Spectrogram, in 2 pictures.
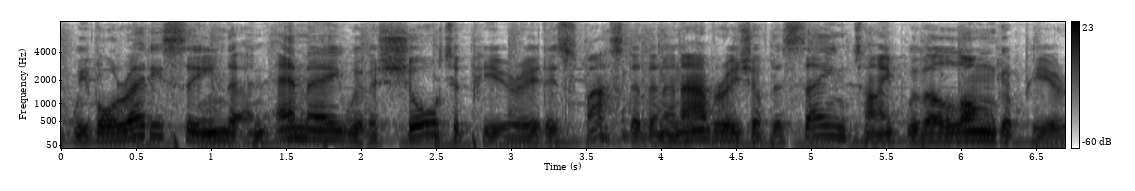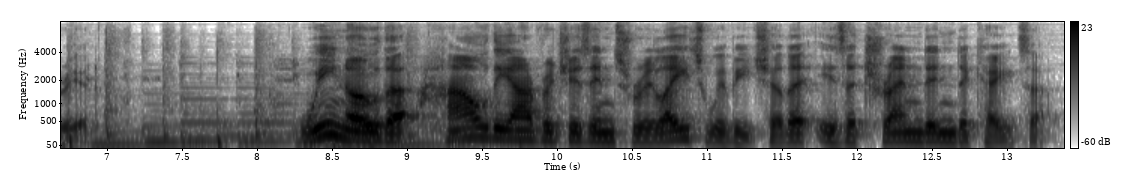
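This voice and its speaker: A man presenting an educational film in a scripted, measured, explanatory way with emphatic phrasing. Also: medium pitch, animated. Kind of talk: scripted instructional narration. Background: background music.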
